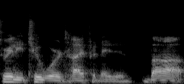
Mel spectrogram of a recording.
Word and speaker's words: bas: It's really two words hyphenated, bas or bas, some people call it mispronounced, but it's a French word, B-A-S.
